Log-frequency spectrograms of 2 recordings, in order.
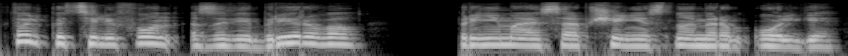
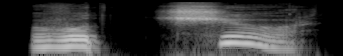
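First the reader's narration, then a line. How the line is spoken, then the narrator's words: Through gritted teeth. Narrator (Russian): процедил он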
